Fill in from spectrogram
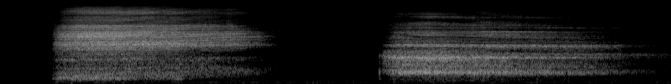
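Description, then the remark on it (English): A single slow, deep breath taken while seated in a chair during a guided relaxation: a long airy inhale lasting about two seconds, a brief pause, then a long, steady exhale that gradually fades. No one speaks. “Maybe taking one more deep breath.”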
